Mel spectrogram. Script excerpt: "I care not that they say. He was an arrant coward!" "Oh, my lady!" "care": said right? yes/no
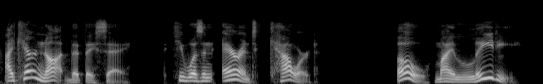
yes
